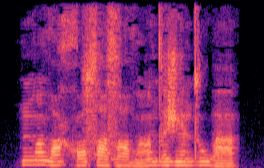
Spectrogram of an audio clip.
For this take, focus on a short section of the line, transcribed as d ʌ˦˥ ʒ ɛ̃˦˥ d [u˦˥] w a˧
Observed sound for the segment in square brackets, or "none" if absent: u˦˥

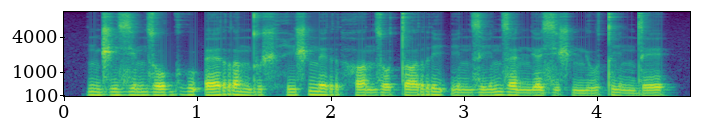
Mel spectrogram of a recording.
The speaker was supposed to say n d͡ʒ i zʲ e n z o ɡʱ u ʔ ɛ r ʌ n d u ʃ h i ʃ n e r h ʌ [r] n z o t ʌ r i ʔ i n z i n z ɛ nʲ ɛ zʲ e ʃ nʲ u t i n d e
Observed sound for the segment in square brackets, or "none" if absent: none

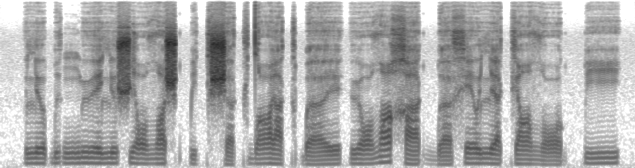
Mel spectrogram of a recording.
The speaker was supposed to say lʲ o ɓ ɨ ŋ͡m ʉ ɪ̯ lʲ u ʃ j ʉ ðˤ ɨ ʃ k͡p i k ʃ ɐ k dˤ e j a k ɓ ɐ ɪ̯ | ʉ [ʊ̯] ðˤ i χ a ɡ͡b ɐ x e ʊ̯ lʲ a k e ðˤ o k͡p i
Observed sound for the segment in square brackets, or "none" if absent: ʊ̯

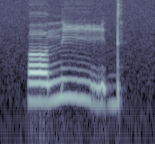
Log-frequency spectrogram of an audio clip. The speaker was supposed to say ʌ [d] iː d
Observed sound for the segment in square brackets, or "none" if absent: n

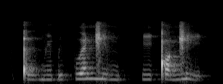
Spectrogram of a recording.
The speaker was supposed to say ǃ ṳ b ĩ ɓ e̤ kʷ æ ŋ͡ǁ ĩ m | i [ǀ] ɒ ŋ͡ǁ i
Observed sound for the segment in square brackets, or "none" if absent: ǃ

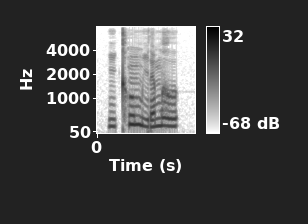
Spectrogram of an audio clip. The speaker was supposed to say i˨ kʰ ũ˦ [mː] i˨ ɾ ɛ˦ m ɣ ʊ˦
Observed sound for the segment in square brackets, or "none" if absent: m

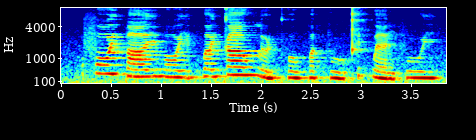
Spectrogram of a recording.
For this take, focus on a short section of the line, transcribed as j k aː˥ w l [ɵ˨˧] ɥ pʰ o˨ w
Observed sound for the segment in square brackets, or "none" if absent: ɵ˨˩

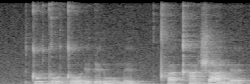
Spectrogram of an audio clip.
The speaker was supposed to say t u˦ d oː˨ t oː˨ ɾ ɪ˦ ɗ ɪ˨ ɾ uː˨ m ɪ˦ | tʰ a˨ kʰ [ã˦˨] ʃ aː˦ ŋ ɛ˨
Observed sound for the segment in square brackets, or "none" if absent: ã˦˨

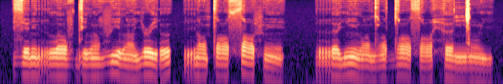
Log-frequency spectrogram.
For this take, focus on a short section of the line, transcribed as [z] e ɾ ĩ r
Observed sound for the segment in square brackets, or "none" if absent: z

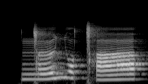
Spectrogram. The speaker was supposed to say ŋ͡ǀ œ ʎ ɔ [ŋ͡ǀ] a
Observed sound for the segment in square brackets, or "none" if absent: ǀʰ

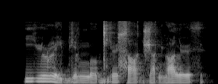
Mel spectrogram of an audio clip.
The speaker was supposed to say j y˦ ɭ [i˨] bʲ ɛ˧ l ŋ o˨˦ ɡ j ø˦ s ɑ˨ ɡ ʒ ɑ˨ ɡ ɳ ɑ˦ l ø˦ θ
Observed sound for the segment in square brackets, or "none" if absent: i˨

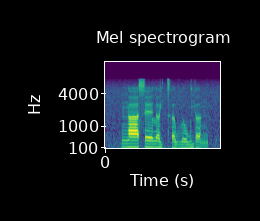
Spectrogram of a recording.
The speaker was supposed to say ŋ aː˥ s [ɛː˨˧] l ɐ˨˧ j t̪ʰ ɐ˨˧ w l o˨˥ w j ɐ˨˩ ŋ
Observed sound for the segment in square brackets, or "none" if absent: ɛː˧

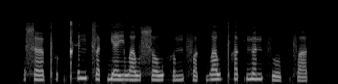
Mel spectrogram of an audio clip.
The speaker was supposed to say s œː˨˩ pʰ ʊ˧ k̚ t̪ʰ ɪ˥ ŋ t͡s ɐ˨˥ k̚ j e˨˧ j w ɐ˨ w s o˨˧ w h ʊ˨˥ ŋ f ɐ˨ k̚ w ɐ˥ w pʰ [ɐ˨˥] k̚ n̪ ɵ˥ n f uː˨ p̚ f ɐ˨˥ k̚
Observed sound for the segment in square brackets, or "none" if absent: ɐ˥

